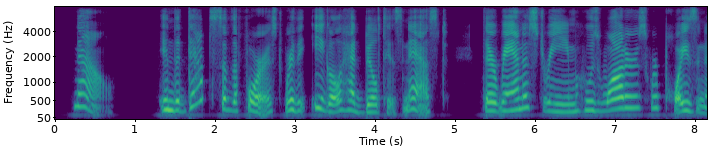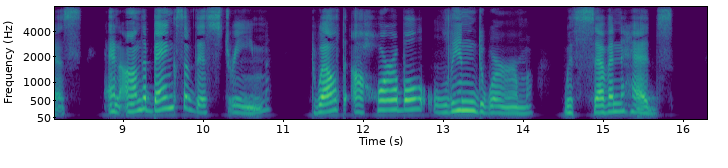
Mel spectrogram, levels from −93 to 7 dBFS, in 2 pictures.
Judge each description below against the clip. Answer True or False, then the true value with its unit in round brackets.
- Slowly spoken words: True (130 wpm)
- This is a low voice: False (230 Hz)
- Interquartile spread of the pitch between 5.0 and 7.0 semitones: True (5.3 semitones)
